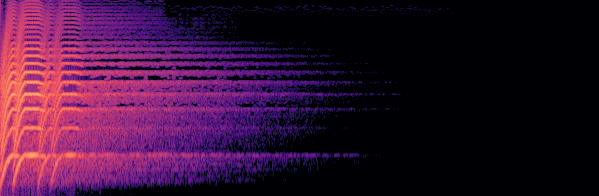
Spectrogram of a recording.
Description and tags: The alarm that is being heard when a door to the shuttle bay is opened.
siren, alarm, klaxon, horn, emergency, important, alert, warning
